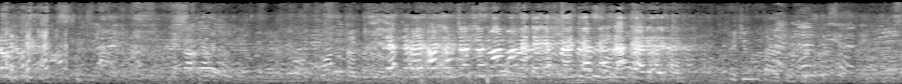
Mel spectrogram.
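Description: A large crowd chatters and shouts outdoors.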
